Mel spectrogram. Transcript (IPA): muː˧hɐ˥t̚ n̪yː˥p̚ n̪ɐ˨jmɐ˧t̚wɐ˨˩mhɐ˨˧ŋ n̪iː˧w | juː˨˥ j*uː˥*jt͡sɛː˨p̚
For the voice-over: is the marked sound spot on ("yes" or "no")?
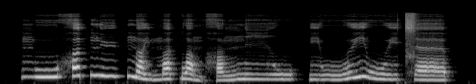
no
